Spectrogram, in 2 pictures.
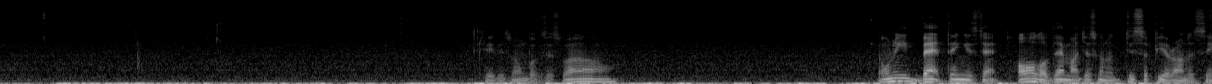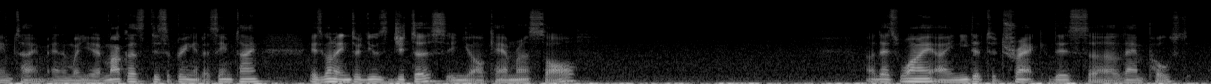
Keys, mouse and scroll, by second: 2.0 ctrl+t, 4.0-12.5 drag, 13.6-13.9 scroll down 1, 13.9 middle click, 16.2-24.2 drag.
